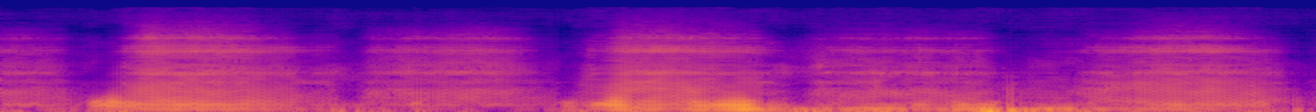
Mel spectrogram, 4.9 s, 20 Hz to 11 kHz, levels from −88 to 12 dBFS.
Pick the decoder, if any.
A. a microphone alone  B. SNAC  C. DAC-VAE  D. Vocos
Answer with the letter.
D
